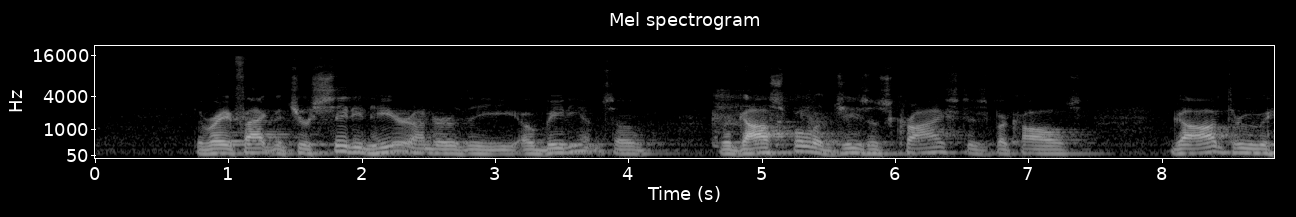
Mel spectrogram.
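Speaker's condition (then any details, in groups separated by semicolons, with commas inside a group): No condition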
